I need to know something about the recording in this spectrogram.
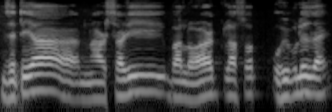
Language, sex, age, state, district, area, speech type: Assamese, male, 45-60, Assam, Golaghat, urban, spontaneous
